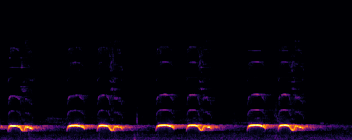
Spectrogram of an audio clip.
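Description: Common hawk-cuckoo giving loud, shrill whistled notes, each rising then slurring down, in quick pairs and triplets about once a second over a faint background hiss.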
